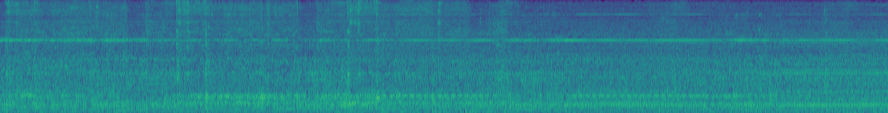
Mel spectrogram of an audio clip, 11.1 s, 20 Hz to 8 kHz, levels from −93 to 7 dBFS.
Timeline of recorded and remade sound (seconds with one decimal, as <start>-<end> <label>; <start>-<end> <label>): 0.0-5.0 remade; 5.0-6.3 recorded; 6.3-7.1 remade; 7.1-8.8 recorded; 8.8-9.8 remade; 9.8-11.1 recorded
